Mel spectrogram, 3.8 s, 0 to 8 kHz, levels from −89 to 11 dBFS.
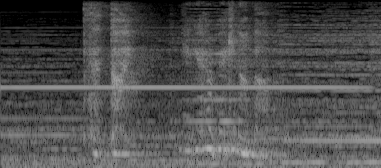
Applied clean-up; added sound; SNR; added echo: none; Wind instrument, woodwind instrument; 4 dB; reverberation time 1.0 s.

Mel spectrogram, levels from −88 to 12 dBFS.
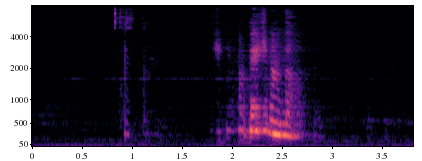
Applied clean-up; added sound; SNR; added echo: neural mask model DeepFilterNet 3.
